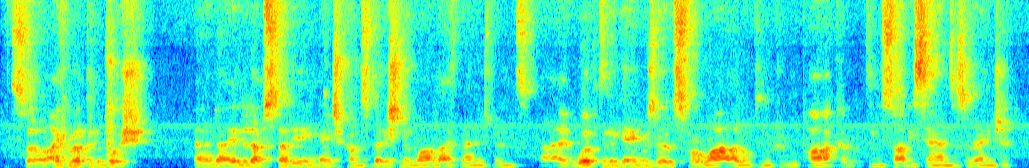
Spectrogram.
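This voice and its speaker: Very fast and flat in intonation, a man talks at a medium pitch while his loudness swings widely over noticeable background noise. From South Africa. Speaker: photographer and co-host. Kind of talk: casual chat.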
